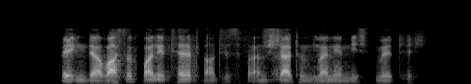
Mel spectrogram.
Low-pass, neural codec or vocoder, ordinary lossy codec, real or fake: 5.4 kHz; codec, 16 kHz, 0.5 kbps, FunCodec, trained on LibriTTS, 25 frames a second; AAC, 24 kbps; fake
